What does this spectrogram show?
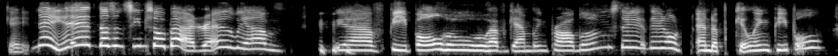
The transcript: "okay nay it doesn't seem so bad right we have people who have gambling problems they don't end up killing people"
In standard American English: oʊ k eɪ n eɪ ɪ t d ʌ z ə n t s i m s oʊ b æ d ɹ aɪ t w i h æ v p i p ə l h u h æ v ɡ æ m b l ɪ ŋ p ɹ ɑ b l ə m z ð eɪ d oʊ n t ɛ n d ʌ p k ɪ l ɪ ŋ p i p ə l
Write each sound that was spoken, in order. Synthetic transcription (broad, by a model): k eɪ n eɪ ɪ t d ʌ z ə n t s i m s oʊ b æ d ɹ aɪ t w i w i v p i p l h u h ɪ v ɡ æ m b l ɪ ŋ p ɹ ɑ b l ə m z ð eɪ d oʊ n t ɛ n d ʌ p k ɪ l ɪ ŋ p i p l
